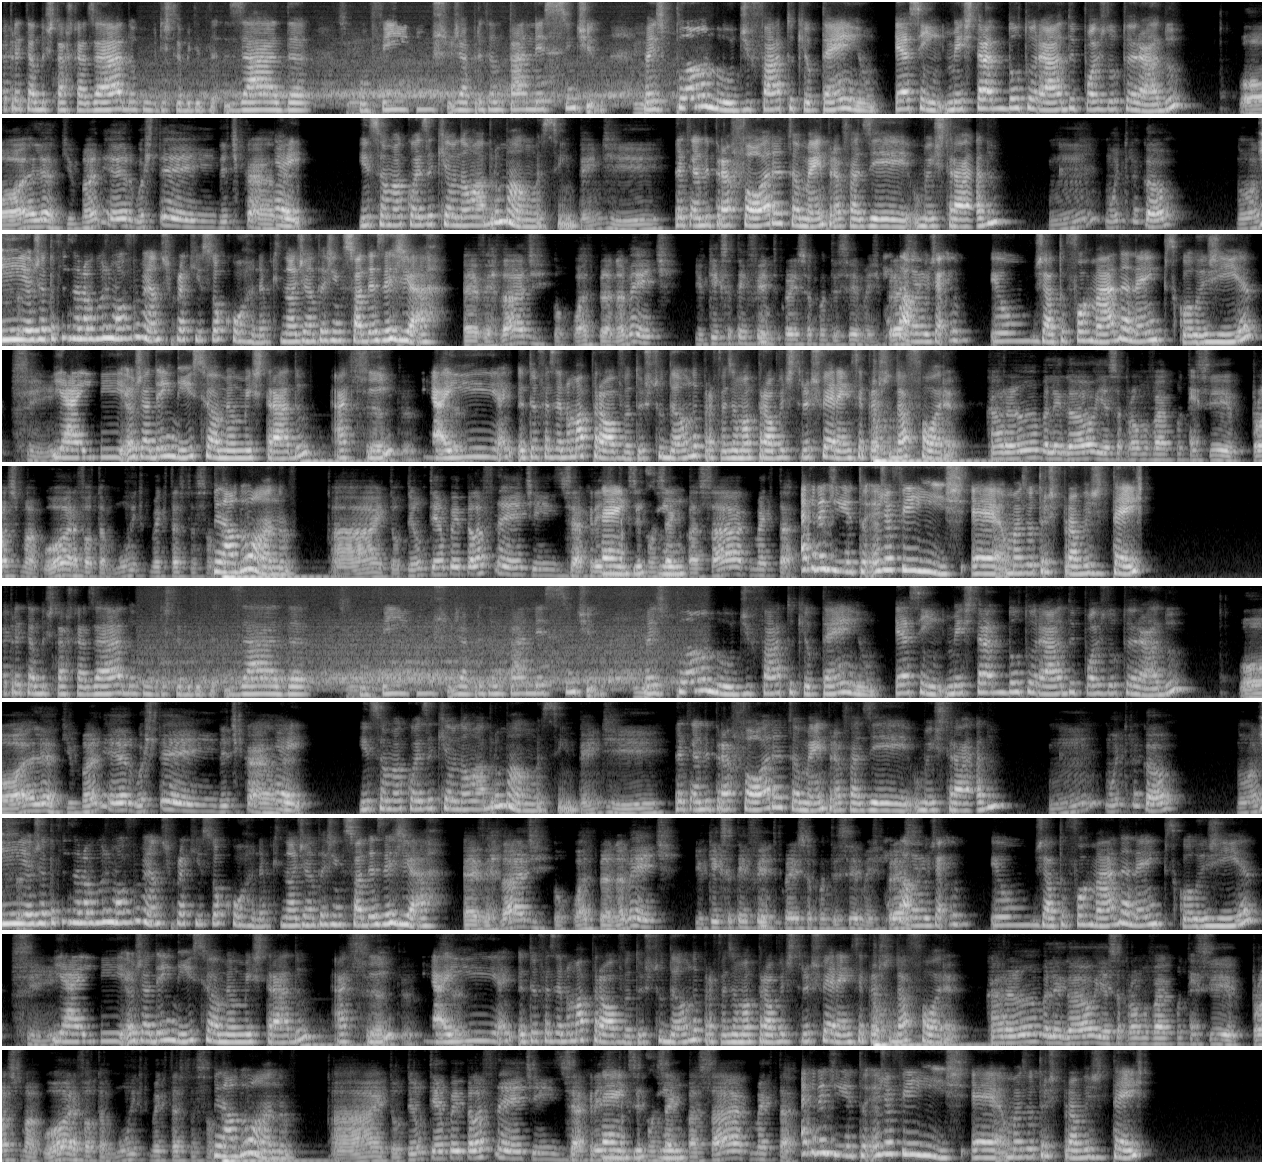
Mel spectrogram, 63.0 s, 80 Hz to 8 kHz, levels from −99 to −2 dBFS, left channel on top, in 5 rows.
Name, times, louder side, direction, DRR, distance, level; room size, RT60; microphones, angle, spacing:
voice 1, 0.0-3.1 3.6-11.9 15.3-15.6 16.2-18.4 19.3-22.7 25.2-29.6 32.8-32.9 34.0-41.8 42.0-47.4 52.5-53.3 56.4-57.2 58.4-61.8, left 4 dB, 40° left, 0.5 m, -24 dB
sound 1, 1.3-7.1, equal, 70° right, 2.0 m, -38 dB
voice 2, 3.4-3.7 6.3-6.7 12.4-15.5 18.4-19.2 23.1-24.3 24.9-25.4 29.8-34.2 37.9-38.4 41.3-41.9 42.3-42.4 47.6-52.5 53.6-58.3, left 2 dB, 5° left, 2.9 m, -29 dB
sound 2, 40.8-41.9 46.5-48.1 52.6-53.7, left 4 dB, 65° left, 1.4 m, -27 dB
11.5 x 4.7 x 3.5 m
head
